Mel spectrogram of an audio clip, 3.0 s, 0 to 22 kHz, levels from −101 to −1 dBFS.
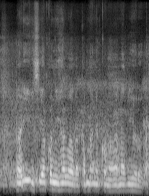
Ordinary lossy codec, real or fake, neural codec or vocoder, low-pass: none; fake; vocoder, 44.1 kHz, 128 mel bands, Pupu-Vocoder; none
